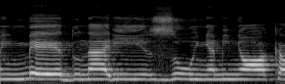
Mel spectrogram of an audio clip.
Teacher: e e é que você percebe então que o som realmente ao produzir esse som tem tanto que sai pela boca mais um tanto você acaba expelindo esse ar pelo nariz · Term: consoantes nasais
